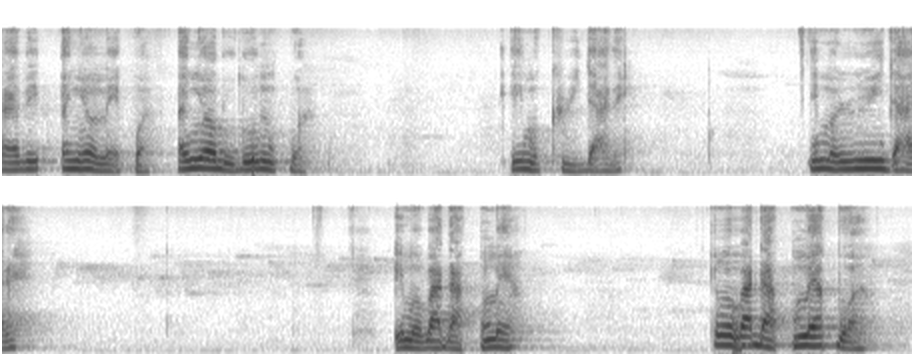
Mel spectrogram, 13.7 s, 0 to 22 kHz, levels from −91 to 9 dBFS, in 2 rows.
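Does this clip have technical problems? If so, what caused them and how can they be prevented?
Yes. Throughout the speech there is a breathy, grainy edge on the upper frequencies, with noisy fill where fine detail should be. This is likely Bluetooth LC3 compression, whose short transform frames at a modest bitrate (around 48 kbps) strip and noise-fill the top band. A higher LC3 bitrate, or a wired connection, would prevent it.

Lost LE Audio frames cause short, noisy smears at 1.88–1.90 s and at 4.45 s. A longer one at 12.31–12.38 s blurs and starts to fade. The decoder repeated the last spectrum with scrambled phase to cover the missing audio. A stronger, less congested Bluetooth link would prevent these dropouts.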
